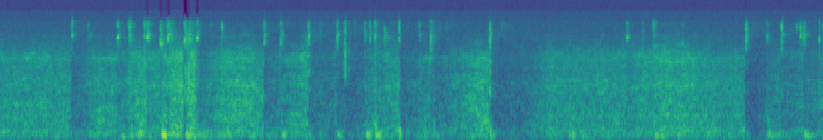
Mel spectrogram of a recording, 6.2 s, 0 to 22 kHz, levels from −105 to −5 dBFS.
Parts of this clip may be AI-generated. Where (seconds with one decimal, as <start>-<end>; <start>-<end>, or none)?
none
